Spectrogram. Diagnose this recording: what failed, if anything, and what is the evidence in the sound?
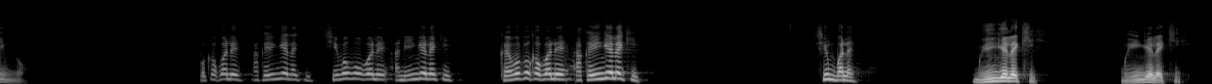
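Automatic gain rising, from 2.07 s to 6.22 s, at the call-processing stage. Across those four seconds the level climbs steadily by about 15 dB, and the background noise floor swells in step with the speech rather than staying put. That joint rise points to the automatic gain control: it judged the input too quiet and kept raising its gain, lifting everything in the signal together.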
